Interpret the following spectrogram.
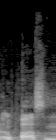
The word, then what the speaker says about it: opossum: And fun fact, opossum is spelled with a weird O at the beginning. That's silent. Yes. Right? Yes. Yeah. But I don't think you said O. No, you don't. It's silent.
